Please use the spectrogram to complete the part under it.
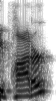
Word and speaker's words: Potter: So my name is Jerry Potter. Yes, it rhymes with the boy wizard,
